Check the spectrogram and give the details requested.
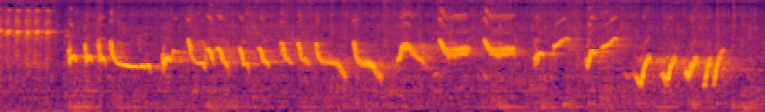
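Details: White-rumped shama song used to make other shamas sing more aggressively: a brisk sequence of sharp up-and-down whistled strokes, varied phrases, ending with quick descending notes.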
